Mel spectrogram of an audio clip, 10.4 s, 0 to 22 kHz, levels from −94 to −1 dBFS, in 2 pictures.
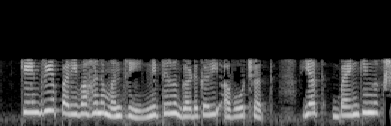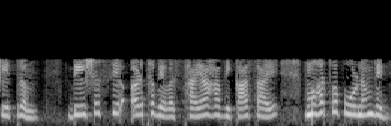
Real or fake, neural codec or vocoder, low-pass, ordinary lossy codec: real; none; 3.6 kHz; none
